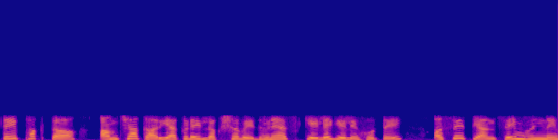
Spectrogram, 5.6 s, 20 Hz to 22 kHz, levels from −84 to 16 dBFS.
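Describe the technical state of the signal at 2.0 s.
Buzzy, synthetic and band-limited, with nothing above 3.8 kHz: AMR narrowband mobile codec damage runs throughout, its pulse-driven vocal-tract model pointing to a low mode near 8 kbps.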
